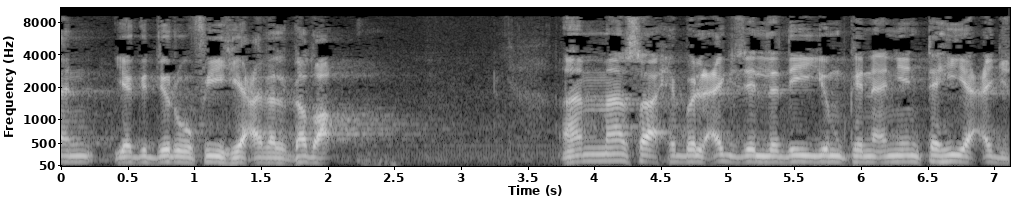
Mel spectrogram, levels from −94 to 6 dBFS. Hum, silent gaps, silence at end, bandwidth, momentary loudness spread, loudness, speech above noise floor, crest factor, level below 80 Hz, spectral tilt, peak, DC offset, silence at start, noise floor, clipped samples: none; none; 0 s; 9.6 kHz; 6 LU; -16 LUFS; 29 dB; 18 dB; -58 dBFS; -3.5 dB/octave; 0 dBFS; under 0.1%; 0 s; -46 dBFS; under 0.1%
